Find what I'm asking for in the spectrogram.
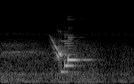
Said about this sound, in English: These fucking notifications. Nike trying to tell me some shit.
